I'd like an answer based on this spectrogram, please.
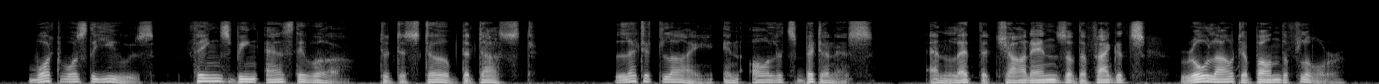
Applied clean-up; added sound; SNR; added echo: none; none; none; none.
